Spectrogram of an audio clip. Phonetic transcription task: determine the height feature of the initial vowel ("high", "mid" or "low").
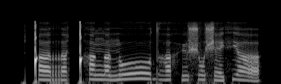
low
